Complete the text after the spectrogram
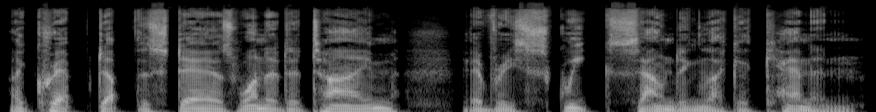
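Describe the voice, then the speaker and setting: A man's voice: low-pitched, normal speed, no room sound, studio quality. A man narrating a hardboiled first-person detective story in the manner of an audiobook.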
